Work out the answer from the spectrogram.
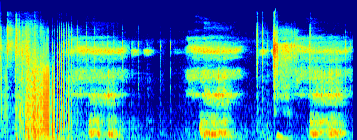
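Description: Loud, rattling, harsh breaths repeating during sleep with brief pauses between them: heavy snoring.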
